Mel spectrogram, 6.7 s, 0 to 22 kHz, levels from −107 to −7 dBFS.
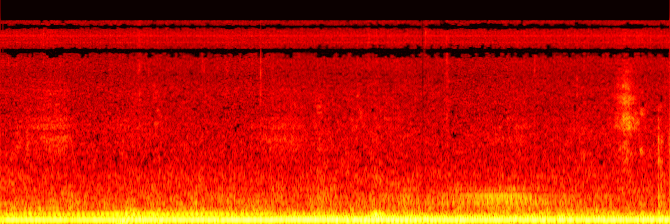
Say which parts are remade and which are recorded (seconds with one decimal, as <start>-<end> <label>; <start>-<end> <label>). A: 0.0-1.3 recorded; 1.3-2.2 remade; 2.2-2.7 recorded; 2.7-4.5 remade; 4.5-5.1 recorded; 5.1-6.7 remade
